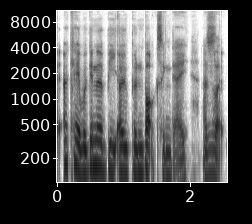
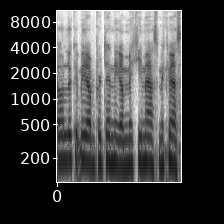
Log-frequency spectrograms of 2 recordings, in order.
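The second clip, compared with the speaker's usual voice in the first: mock forced cheerful mascot voice, higher; 5 semitones higher than usual. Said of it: "they go around saying, like".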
